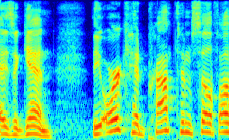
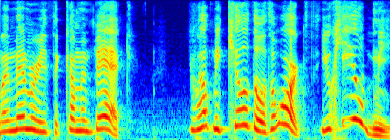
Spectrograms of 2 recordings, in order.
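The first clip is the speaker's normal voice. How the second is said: pitched-up put-on voice, boxer crossed with a frog; 6 semitones higher, 4 dB louder than usual. Voicing a game character as pseudo Mike Tyson and Kermit the Frog voice. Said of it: "Go for pseudo Mike Tyson and Kermit the Frog".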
